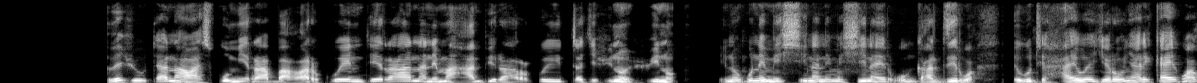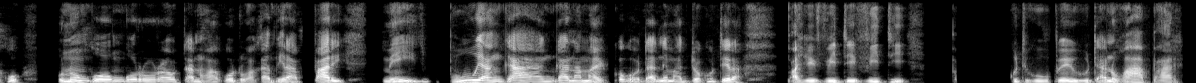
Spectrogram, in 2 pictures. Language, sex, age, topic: Ndau, male, 18-24, health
